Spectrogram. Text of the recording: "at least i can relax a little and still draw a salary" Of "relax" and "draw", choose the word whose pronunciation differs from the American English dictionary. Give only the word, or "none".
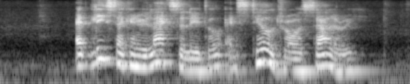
none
